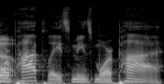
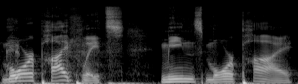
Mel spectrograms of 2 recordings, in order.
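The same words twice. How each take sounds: First: It is said in a Southern American accent. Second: It is said in a plain, neutral accent. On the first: The speaker calls it right. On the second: The speaker calls it wrong.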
